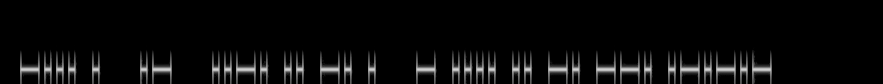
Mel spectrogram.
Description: Morse code, heard as a keyed tone, about 20 wpm, 700 Hz. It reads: BE A FINE THING.
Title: Sentences from Top 500 Words 20wpm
